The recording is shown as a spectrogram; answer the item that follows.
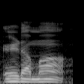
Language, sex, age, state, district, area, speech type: Telugu, male, 30-45, Telangana, Vikarabad, urban, read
